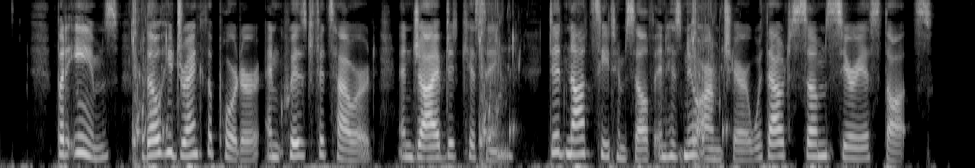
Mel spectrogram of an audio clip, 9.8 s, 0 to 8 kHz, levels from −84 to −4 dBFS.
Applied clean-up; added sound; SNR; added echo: none; Splash, splatter; 14 dB; none.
